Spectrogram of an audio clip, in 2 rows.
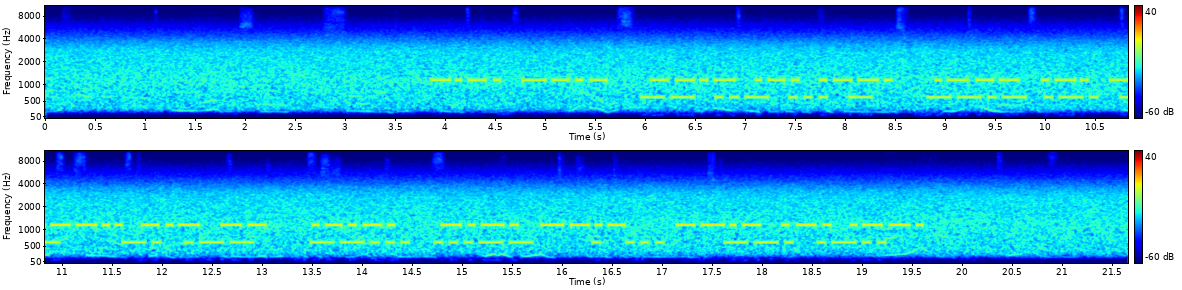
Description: Morse code, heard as two keyed tones, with radio static and speech in English. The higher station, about 18 wpm, 1150 Hz: CQ QRP JR8KM <AR> CQ QRP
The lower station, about 16 wpm, 630 Hz: MUST QRT NW 73 ES GL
